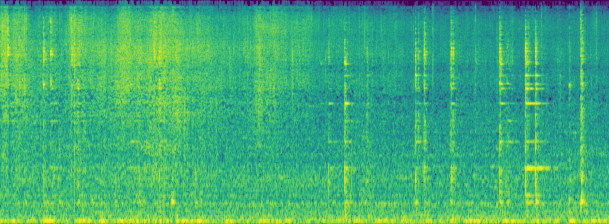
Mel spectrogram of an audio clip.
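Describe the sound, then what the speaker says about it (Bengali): Snake gourd and potato frying in a pan, a steady close sizzle with scattered clinks and scrapes of a spatula stirring against the metal. "এখন চিচিঙা আর আলু দেখো আমার ভাজা ভাজা হয়ে গেছে"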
